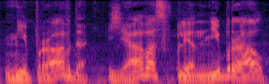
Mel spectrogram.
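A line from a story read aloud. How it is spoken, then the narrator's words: Gentle remark. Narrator (Russian): мягко заметил Артур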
